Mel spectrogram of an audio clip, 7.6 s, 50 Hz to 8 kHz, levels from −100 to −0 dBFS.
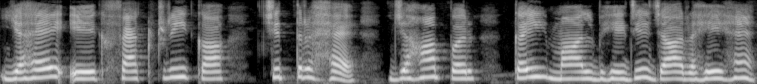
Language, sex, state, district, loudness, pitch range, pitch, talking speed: Hindi, female, Uttar Pradesh, Jalaun, -19 LUFS, 245-290 Hz, 255 Hz, 110 wpm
